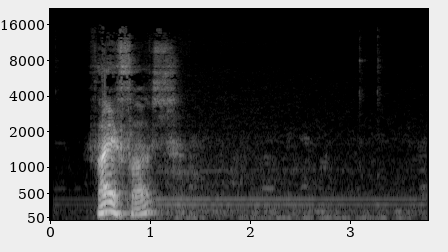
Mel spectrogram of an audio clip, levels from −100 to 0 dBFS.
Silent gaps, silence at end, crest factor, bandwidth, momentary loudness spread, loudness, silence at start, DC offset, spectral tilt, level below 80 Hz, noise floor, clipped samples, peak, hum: none; 2.55 s; 24 dB; 15.5 kHz; 23 LU; -29 LUFS; 0.45 s; under 0.1%; -6 dB/octave; -66 dBFS; -65 dBFS; under 0.1%; -10 dBFS; none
